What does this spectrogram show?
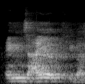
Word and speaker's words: anxiety: 그래서 X의 발음은 크게 두 가지다. 뭐하고 기억 시옷이 되는 경우하고 그 다음에 아예 지읒이 되는 경우하고 크게 두 가지로 나뉜다고 생각을 하시면 됩니다. 여기서는 기억 시옷으로 쓰이고 여기서는 지읒으로 나오는 거죠.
